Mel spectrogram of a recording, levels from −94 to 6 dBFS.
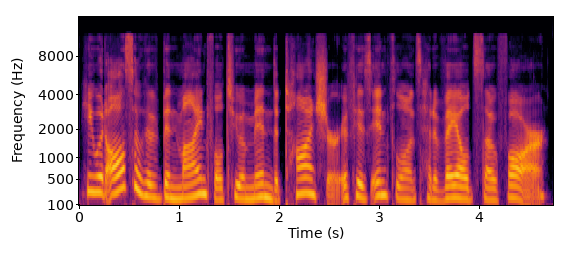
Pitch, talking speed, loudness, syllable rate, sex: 200 Hz, 215 wpm, -15 LUFS, 5.6 syllables/s, female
